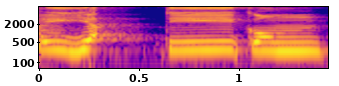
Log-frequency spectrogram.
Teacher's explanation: حمزہ ساکنہ جھٹکا دیکھ کے پڑھیں گے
